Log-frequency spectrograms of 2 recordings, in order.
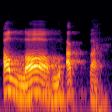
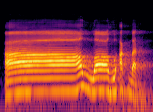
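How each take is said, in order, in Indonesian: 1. Vokal pertama pada Allah dibaca pendek. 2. Vokal pertama pada Allah dibaca panjang. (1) "bacanya harus pas" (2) "kalau A-nya dipanjangkan itu tidak boleh"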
